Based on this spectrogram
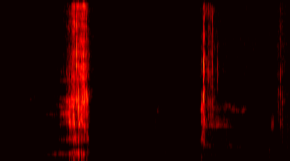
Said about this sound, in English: Literally sips tea. Don't you love it? I literally sip my tea.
